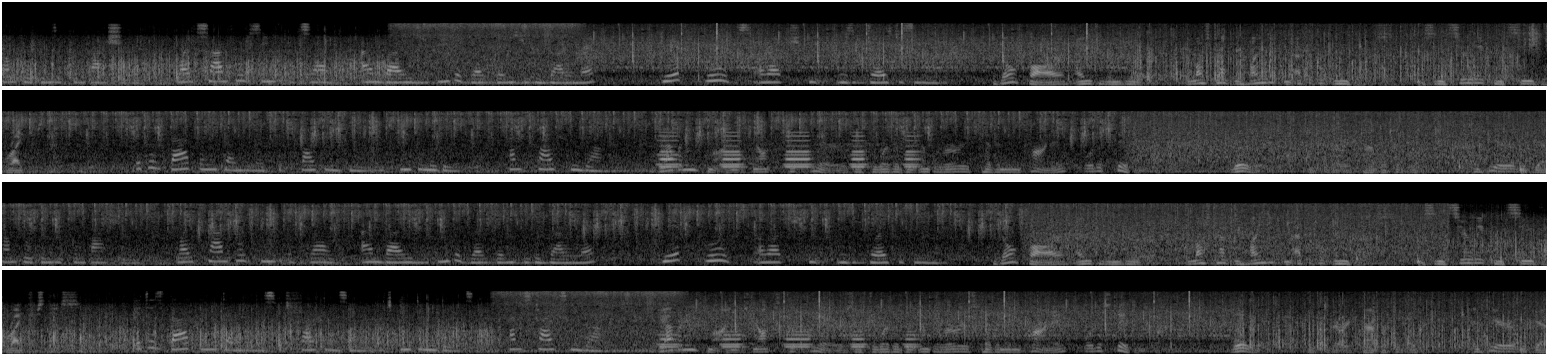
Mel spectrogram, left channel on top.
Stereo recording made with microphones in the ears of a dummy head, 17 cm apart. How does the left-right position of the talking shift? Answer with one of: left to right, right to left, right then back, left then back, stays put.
left to right.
